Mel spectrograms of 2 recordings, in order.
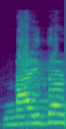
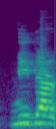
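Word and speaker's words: neither: তাহলে ইদার অর অথবা কি, আচ্ছা নাইদার নর, আমি নাইদার নর বলতে অভ্যস্ত, সো আমি নাইদার নরই বলবো, তুমি চাইলে নিদার নর বলতে পারো।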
